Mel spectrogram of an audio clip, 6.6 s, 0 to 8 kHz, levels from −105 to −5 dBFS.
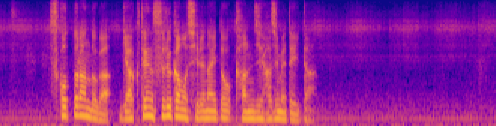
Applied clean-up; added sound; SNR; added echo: neural separator model SepFormer DNS4.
